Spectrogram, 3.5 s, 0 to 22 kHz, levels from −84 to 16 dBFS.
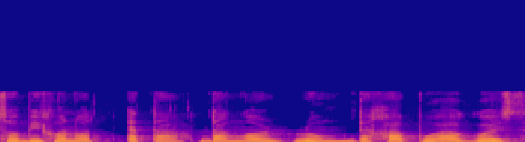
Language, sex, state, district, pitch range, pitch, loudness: Assamese, female, Assam, Kamrup Metropolitan, 190-225 Hz, 210 Hz, -17 LUFS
